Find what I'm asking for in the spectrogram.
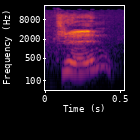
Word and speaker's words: Trịnh: It's pronounced Trin.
